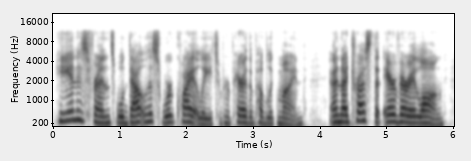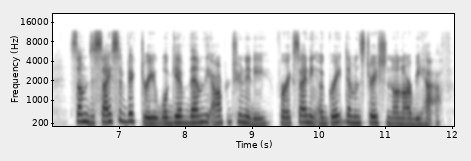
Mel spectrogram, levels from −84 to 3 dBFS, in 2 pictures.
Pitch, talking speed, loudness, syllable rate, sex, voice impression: 220 Hz, 180 wpm, -18 LUFS, 5.1 syllables/s, female, feminine, adult-like, tensed, powerful, bright, clear, intellectual, calm, friendly, reassuring, elegant, lively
